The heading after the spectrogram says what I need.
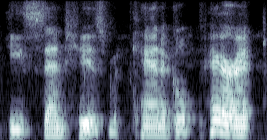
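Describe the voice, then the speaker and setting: A man's voice: a little high, expressive, unhurried, fairly bright tone. A man chatting casually and jokingly as a player in a tabletop game.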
